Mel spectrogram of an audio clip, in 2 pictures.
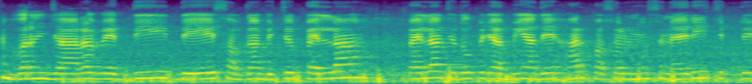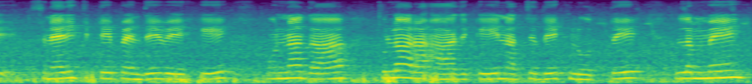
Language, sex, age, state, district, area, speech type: Punjabi, female, 30-45, Punjab, Mansa, rural, spontaneous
